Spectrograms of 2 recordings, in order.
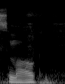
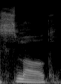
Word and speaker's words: Smaug: I pronounce it smog.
